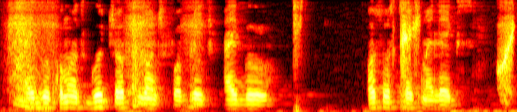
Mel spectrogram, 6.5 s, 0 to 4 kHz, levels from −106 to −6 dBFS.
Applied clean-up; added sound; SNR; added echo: classical method WPE with log-MMSE.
